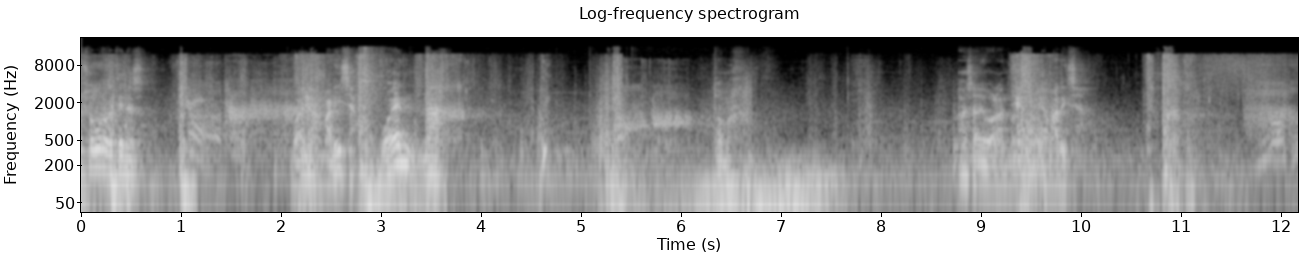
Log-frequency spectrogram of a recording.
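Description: A machete hacks into flesh with heavy, wet thuds.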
